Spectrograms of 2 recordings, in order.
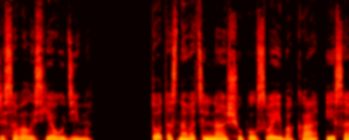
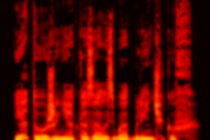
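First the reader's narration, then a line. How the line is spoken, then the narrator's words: Sighing. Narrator (Russian): вздохнула я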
